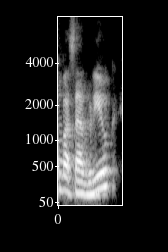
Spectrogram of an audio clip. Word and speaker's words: Basavriuk: And that's just Basavriuk.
